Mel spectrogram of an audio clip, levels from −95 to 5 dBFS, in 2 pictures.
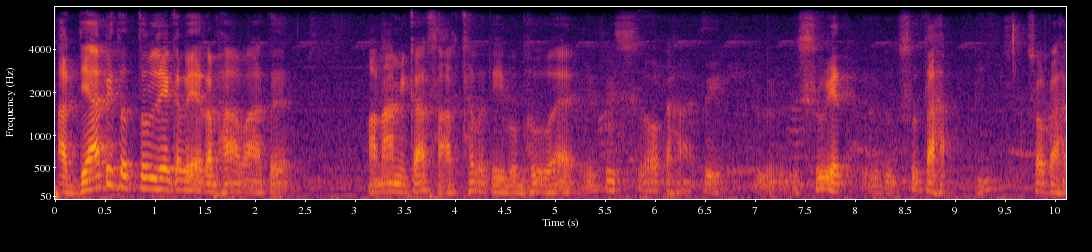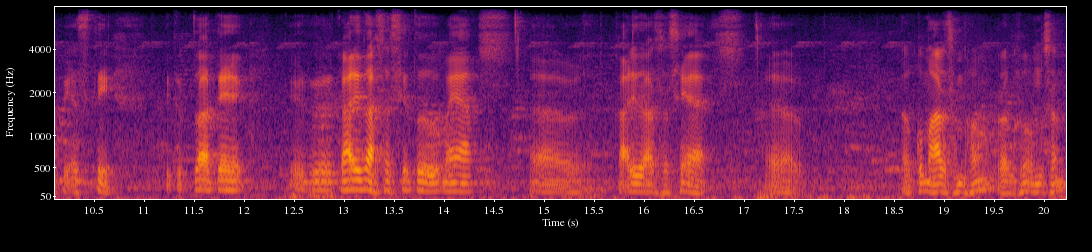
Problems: none marked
